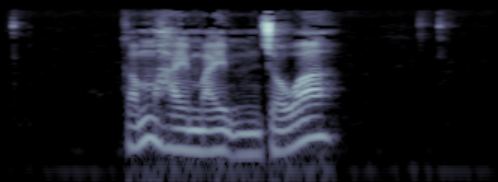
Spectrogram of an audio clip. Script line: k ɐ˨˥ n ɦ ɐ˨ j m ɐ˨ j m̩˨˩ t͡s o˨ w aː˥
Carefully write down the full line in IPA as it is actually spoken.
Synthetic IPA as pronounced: k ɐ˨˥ m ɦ ɐ˨ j m ɐ˨ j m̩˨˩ t͡s o˨ w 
